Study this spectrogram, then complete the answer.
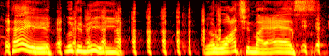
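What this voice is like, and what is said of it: Christopher Walken impression. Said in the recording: “my impression of Christopher Walken”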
